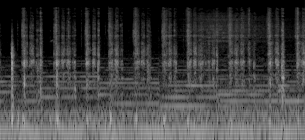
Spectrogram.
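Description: Chef's knife slicing green onion on a bamboo cutting board: a run of sharp taps as the blade meets the board, about two to three a second, with a short let-up around two-thirds through. Background music plays throughout.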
